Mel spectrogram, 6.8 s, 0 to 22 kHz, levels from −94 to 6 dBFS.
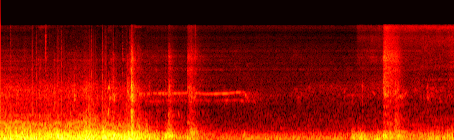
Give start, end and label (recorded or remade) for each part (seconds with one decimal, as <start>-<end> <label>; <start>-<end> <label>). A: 0.0-0.5 remade; 0.5-2.2 recorded; 2.2-6.3 remade; 6.3-6.8 recorded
